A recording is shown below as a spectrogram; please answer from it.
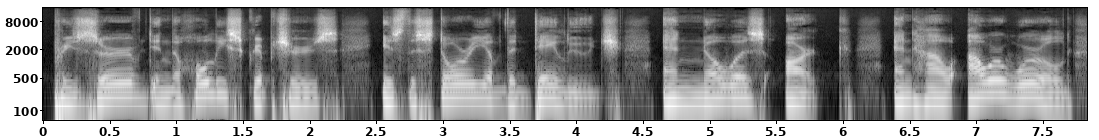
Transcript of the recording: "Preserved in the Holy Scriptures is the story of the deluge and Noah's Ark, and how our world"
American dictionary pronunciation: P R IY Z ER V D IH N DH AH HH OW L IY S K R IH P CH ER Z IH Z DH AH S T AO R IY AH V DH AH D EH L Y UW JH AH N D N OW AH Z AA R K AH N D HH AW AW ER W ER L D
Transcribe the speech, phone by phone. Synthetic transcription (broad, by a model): P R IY Z ER V D IH N DH AH HH OW L IY S K R IH P CH ER Z IH Z DH AH S T AO R IY AH V DH AH D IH L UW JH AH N N OW AH Z AA R K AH N HH AW AW ER W ER L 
